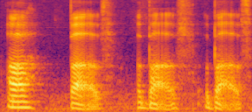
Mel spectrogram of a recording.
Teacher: where we have the unstressed schwa and then the stressed schwa, it's just short, long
